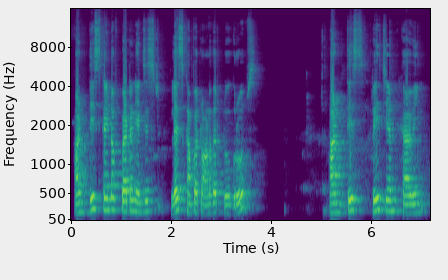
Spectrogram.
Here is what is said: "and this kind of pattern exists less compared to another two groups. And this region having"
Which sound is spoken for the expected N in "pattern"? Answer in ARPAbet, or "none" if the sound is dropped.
N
